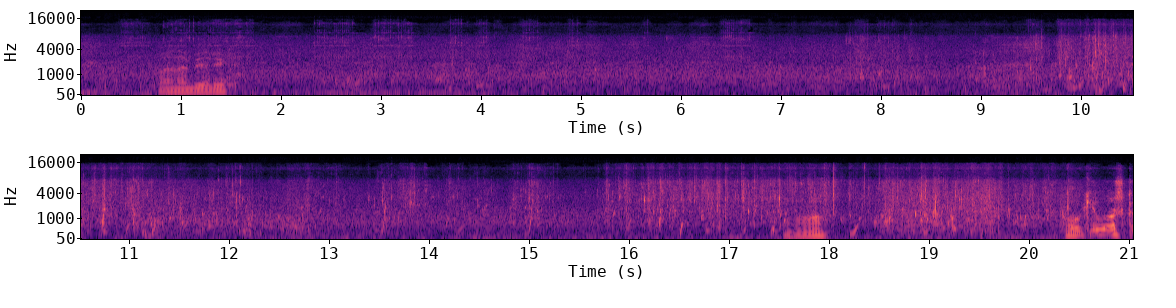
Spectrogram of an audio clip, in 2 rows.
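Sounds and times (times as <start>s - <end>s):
stream water running: 0.0s - 21.0s
water splashing: 6.9s - 21.0s.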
